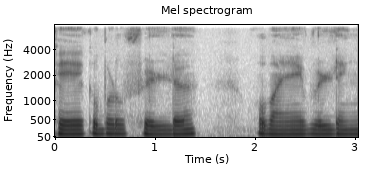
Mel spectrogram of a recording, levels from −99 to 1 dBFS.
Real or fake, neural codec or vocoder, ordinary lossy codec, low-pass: real; none; none; 7.2 kHz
